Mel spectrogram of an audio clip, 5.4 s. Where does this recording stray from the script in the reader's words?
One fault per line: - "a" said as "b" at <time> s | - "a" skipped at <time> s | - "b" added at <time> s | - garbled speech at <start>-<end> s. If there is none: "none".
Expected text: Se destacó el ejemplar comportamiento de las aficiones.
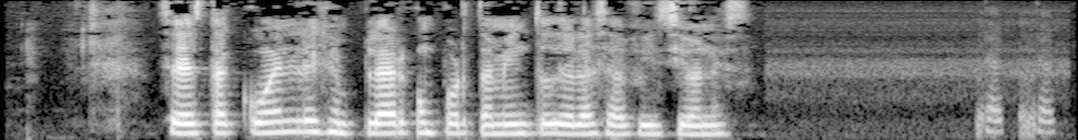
none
